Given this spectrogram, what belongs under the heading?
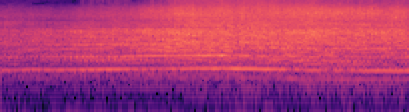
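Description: A racing pro truck engine screams at high revs on a qualifying lap at New Smyrna, holding a steady, droning pitch throughout, loud and continuous with no voices.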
